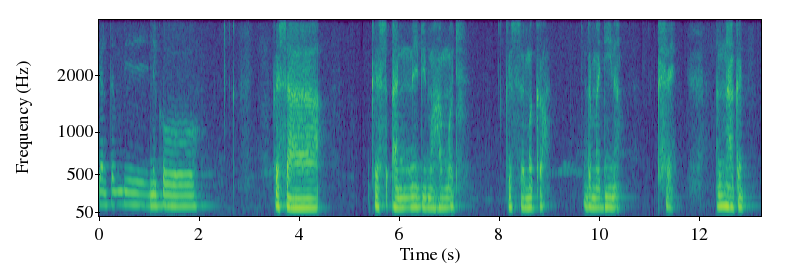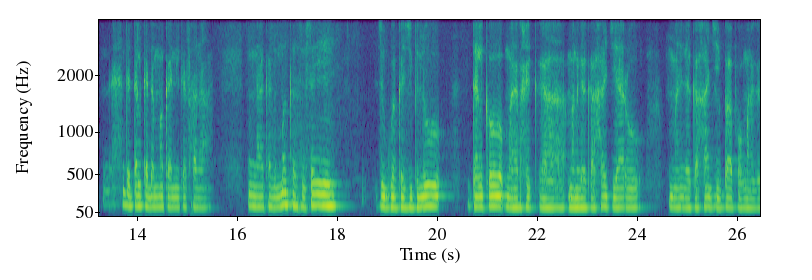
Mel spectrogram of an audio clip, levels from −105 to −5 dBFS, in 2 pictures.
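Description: At 1.02 s, 2.04 s and 16.95 s the microphone volume is stepped up as the call software raises input gain, by about 10, 8 and 3 dB. Speech and background jump together, showing as abrupt amplitude steps in the waveform, within audio band-limited to 4 kHz.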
